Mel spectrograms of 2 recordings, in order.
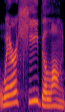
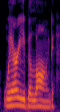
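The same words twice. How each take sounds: First: The words are said separately with emphasis. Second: The words run smoothly together without breaks. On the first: "정말 부각시키려고 일부러 강조를 주지 않는" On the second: "부드럽게 그냥 연결해서 소리 내시면 딱 좋습니다"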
